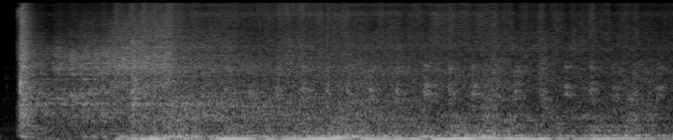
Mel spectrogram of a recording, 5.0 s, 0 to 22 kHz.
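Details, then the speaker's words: 1971 Mercury Comet GT with freshly installed 347 stroker V8, mufflers just fitted, headers warm: rough heavy-bass idle with a faint regular tick from the passenger side; owner suspects a header gasket or rocker, unconfirmed. "I hear something ticking. There's something clacking or ticking over on the passenger side. I wonder if that's a header gasket or a rocker making noise."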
